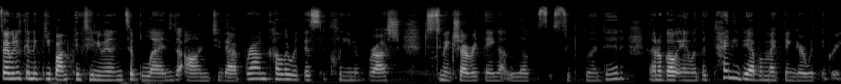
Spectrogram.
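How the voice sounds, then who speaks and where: Over music in the background, a woman with a medium pitch speaks very fast in an upbeat tone, with ordinary pitch variation and big swings in loudness. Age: 20s. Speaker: beauty vlogger. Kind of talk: makeup tutorial voiceover. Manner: casual, upbeat.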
